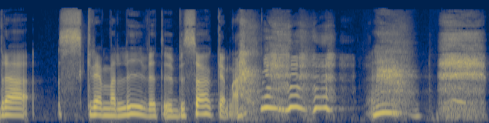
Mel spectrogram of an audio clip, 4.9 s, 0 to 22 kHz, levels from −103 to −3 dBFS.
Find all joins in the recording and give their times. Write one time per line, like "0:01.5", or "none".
none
